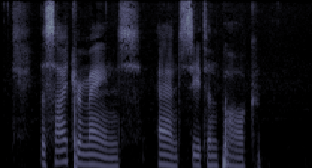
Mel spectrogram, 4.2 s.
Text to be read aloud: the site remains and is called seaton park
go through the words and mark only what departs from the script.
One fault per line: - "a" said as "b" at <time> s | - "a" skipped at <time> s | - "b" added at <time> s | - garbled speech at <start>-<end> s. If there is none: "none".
- "is called" skipped at 2.4 s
